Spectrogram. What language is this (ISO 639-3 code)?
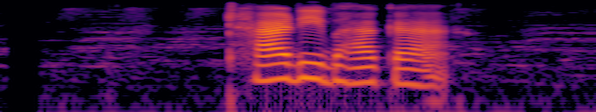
nep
